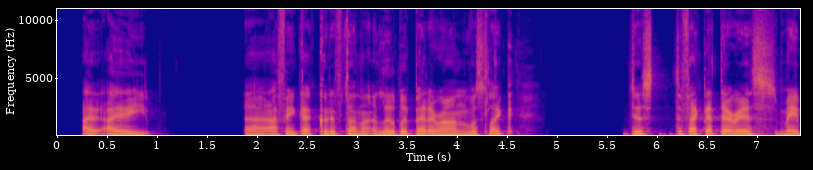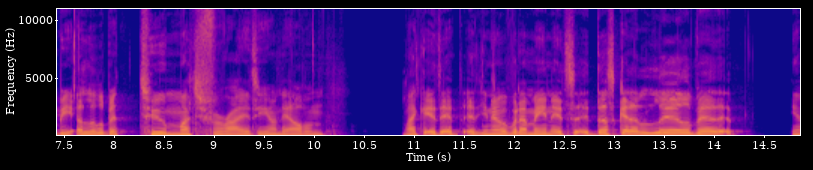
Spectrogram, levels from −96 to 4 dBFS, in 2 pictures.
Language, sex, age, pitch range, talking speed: English, male, 20-39, 125-150 Hz, 195 wpm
